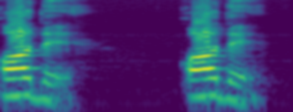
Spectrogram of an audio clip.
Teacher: এখানে দালের মধ্যে জজম হয়েছে, দাল হচ্ছে কলকলার 5 হরফের একটি হরফ, কলকলা করে পড়তে হবে।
